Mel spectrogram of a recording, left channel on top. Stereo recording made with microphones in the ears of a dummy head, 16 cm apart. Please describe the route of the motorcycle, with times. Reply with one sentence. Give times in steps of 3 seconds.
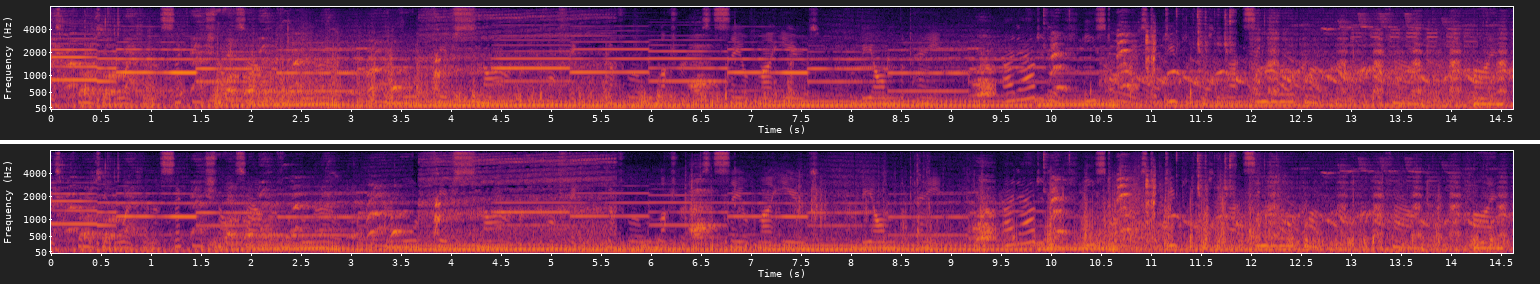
In this clip you hear the motorcycle on the left from 0 s, in the centre from 3 s and on the right from 6 s.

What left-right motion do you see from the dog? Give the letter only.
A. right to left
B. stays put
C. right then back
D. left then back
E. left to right
C.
